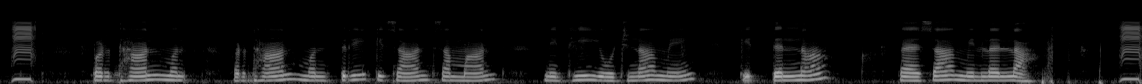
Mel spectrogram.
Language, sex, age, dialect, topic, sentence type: Bhojpuri, female, 36-40, Western, agriculture, question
